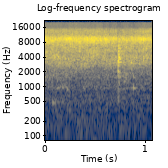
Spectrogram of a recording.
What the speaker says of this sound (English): Now I do have this on a high heat, so it's going along quite nicely, keeping everything fried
